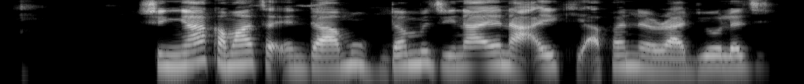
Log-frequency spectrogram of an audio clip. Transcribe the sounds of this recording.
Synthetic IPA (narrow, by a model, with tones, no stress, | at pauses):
ʃɪ˦ɲjaː˦kaː˨maː˦ta˨ʔɪ˨ndaː˨muː˦dɐ˦mːʊ˦d͡ʒiː˨naː˦jɐ˦na̰ː˨ʔa˦jkʲiː˨ʔa̰˨ɸɐ˦nːɪ˨nɾaː˨dɪ˦joː˦lɐ˦d͡ʒiː˨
